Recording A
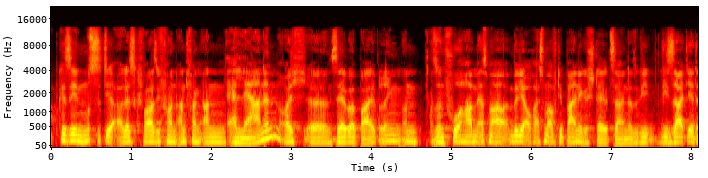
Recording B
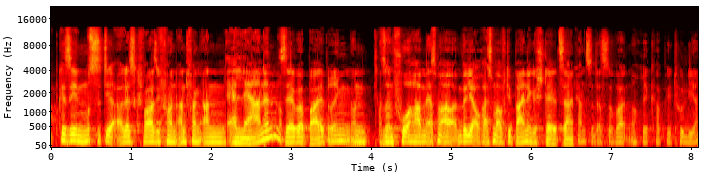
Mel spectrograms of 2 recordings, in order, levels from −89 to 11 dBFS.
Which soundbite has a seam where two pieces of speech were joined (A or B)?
B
